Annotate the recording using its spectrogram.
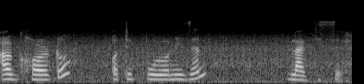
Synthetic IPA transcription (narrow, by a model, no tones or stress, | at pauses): aɹuɡʱɔɹtʊ | otipuɹonizɛn | laɡisɛ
